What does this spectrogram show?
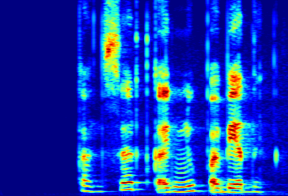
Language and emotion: Russian, sad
